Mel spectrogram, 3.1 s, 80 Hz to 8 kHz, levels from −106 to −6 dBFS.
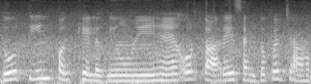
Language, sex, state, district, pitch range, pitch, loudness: Hindi, female, Bihar, Madhepura, 200-255 Hz, 225 Hz, -15 LUFS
